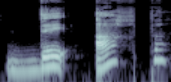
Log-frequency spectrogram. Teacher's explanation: so you don't make the liaison between the two. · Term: H aspiré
